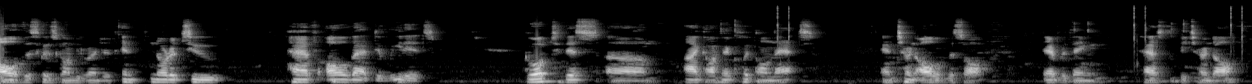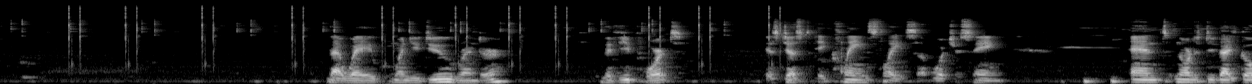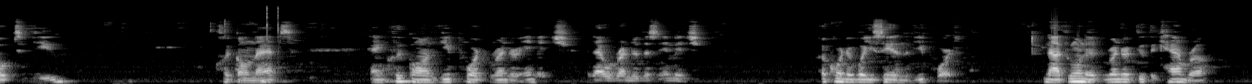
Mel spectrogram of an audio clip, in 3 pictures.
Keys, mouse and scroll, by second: 8.3 click, 21.6 scroll up 2, 22.5 scroll up 1, 29.2 click.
